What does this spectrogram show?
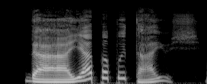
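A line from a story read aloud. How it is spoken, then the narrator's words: Soft reply. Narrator (Russian): мягко ответил Браун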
